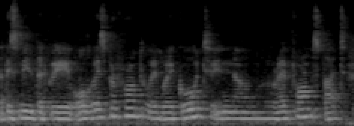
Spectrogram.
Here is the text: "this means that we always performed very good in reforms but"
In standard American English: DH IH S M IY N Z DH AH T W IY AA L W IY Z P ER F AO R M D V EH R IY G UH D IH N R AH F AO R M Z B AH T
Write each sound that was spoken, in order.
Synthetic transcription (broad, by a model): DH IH S M IY N Z DH AH T W IY AA L W IY Z P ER F AO R M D W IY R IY G UH D IH N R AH F AO R M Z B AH T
